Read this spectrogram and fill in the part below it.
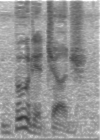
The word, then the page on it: Buttigieg: American English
